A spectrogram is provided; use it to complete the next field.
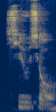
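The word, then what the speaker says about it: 首相: Đọc là shusho, không có trường âm.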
